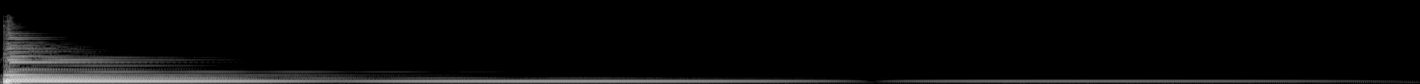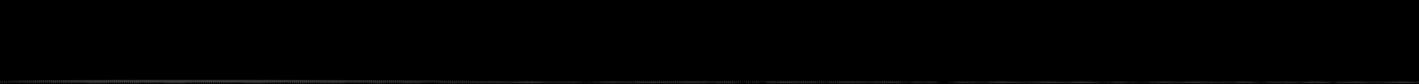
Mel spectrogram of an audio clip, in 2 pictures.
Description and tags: Standard open D minor chord. Down strum. If any of these samples have any errors or faults, please tell me.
